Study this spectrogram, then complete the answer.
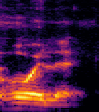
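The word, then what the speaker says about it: Hoilett: Justin Hoylett, sorry. Rhymes with toilet. I've got to remember that now. I was butchering his name earlier in the show. I was saying Julia. Rhymes with toilet, Hoylett.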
